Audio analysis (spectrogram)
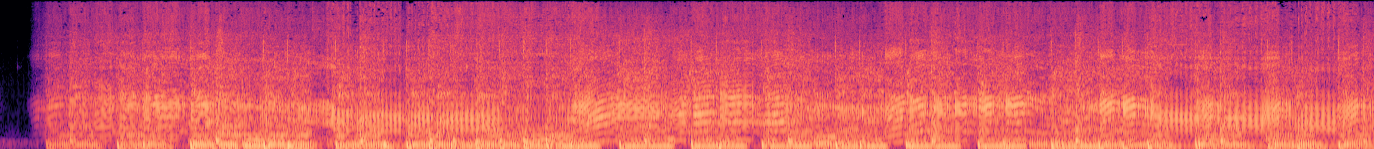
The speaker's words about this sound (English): I put the moment where they have a guy in the band who plays the chainsaw.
